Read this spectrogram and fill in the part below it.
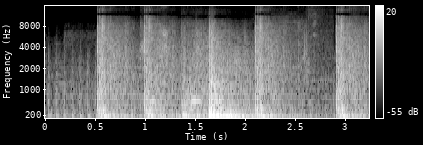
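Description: Grenades and gunfire in the mobile shooter Call of Duty Mobile, several loud, close blasts and bursts arriving in quick succession with short gaps between them.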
